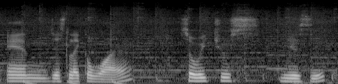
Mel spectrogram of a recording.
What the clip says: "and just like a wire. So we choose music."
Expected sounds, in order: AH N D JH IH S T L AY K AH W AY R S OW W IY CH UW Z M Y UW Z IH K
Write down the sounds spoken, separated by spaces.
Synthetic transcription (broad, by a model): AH N JH IH S T L AY K AH W AY L S OW W IY CH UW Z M Y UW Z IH K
